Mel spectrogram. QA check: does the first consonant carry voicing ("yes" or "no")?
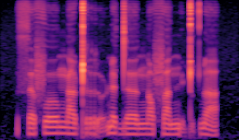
no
